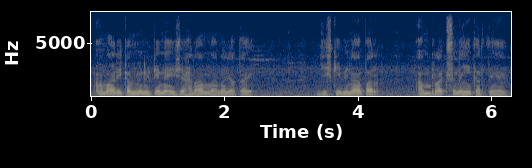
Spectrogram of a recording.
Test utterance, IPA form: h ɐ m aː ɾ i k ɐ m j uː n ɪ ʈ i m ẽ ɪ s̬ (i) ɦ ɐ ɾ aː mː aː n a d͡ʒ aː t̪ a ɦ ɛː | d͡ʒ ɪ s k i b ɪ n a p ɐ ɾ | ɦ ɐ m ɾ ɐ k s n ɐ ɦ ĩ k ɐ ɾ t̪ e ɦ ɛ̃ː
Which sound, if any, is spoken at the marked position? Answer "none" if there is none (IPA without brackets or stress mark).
e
